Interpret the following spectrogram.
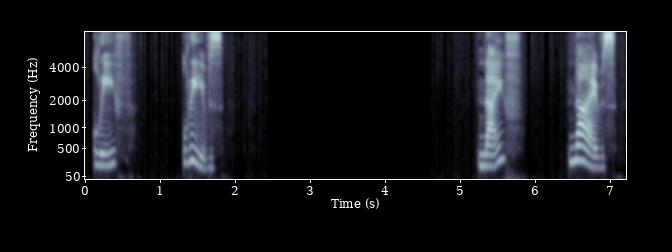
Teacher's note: Certains noms terminés par F ou FE, on remplace le F ou FE par VES. Le VES du pluriel se prononce en VZ.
